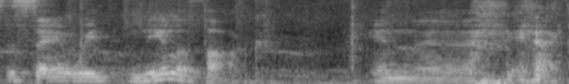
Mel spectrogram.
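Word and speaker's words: Nihlathak: when we played this game, we always said Nithica. I don't know why, but yeah. So I am having such a hard time pronouncing characters in this game by their real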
